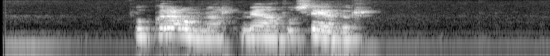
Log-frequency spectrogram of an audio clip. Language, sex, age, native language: Icelandic, female, 50-59, Icelandic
